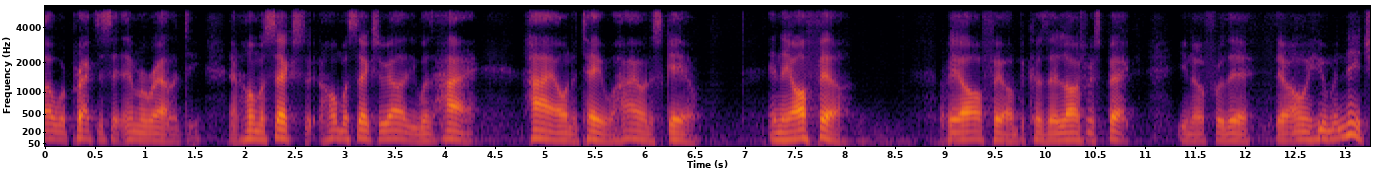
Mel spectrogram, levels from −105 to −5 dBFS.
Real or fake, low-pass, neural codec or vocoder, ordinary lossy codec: fake; 5.4 kHz; codec, 24 kHz, 0.5 kbps, DualCodec; Opus, 64 kbps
